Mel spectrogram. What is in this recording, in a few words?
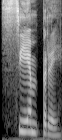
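always, Spanish, female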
